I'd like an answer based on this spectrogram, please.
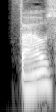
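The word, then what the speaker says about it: facetious: Faust has 3 syllables, and the stress is on that second syllable. It's like you're just saying the letter C for C. That first syllable has that schwa, that sound.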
